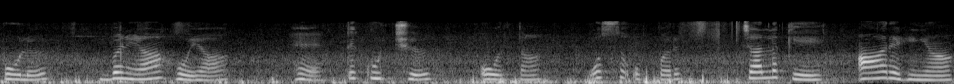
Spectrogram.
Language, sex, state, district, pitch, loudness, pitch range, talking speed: Punjabi, female, Punjab, Kapurthala, 230 Hz, -20 LUFS, 205-275 Hz, 80 wpm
